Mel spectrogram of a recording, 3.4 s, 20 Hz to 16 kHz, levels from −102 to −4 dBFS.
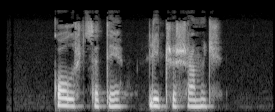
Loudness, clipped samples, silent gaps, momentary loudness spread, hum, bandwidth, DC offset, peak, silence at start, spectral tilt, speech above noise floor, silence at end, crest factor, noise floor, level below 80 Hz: -23 LUFS; under 0.1%; none; 10 LU; none; 11 kHz; under 0.1%; -4 dBFS; 0.7 s; -3.5 dB/octave; 47 dB; 0.7 s; 22 dB; -70 dBFS; -74 dBFS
